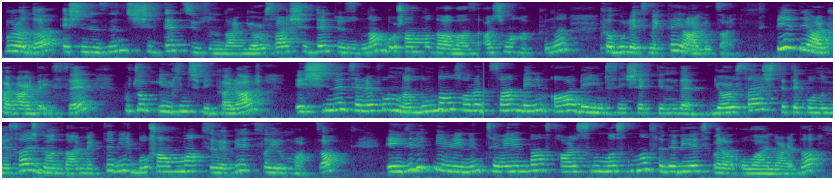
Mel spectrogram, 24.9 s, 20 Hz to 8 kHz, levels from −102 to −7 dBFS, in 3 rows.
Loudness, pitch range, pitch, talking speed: -29 LUFS, 210-300 Hz, 255 Hz, 115 wpm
